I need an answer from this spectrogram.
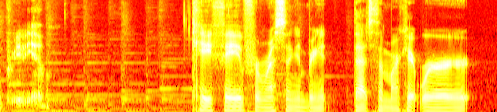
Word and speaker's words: kayfabe: Kayfabe is so interesting. Is that how you say it? Hold on. I'm gonna Google this just to make sure I'm not speaking out of my butt. Kayfab? Kayfabe. Kayfabe.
